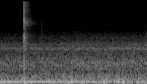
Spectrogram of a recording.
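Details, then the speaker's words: LG 5,000 BTU window air conditioner, fan only on high, compressor off: steady low hum with soft even air rush, nothing rubbing or rattling; barely louder than low, with similar airflow; normal fan running on high. "It's hardly anything. It's ridiculous. It's hardly anything with noise, and it's hardly anything with airflow."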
